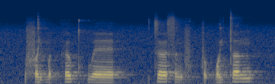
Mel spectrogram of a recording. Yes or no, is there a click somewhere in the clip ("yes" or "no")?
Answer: no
